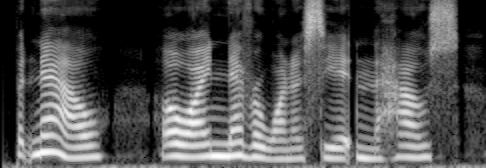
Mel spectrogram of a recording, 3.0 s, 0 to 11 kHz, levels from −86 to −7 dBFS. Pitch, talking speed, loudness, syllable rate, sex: 225 Hz, 235 wpm, -15 LUFS, 5.8 syllables/s, female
